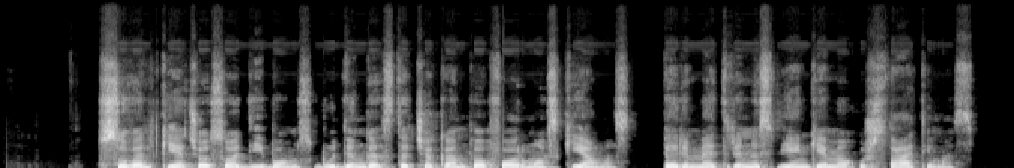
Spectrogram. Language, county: Lithuanian, Marijampolė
